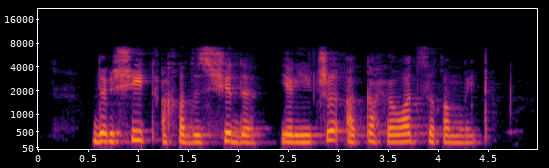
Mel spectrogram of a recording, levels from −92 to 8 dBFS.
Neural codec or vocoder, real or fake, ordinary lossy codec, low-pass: none; real; AAC, 48 kbps; 7.2 kHz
